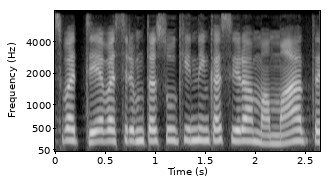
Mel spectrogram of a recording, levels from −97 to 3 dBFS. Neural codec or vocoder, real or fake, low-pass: codec, 16 kHz, 0.9 kbps, LongCat-Audio-Codec; fake; 7.2 kHz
